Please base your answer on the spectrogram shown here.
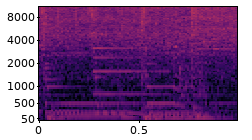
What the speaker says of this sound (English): After a minute, add the onions. Stir everything properly.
